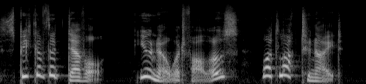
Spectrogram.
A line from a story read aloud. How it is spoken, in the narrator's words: Barton cheerfully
